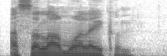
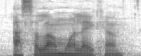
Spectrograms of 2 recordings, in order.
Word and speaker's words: assalamu alaikum: Can you teach me how to say it? – Assalamu alaikum. – Assalamu alaikum. – And then you would say wa alaikum salam.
